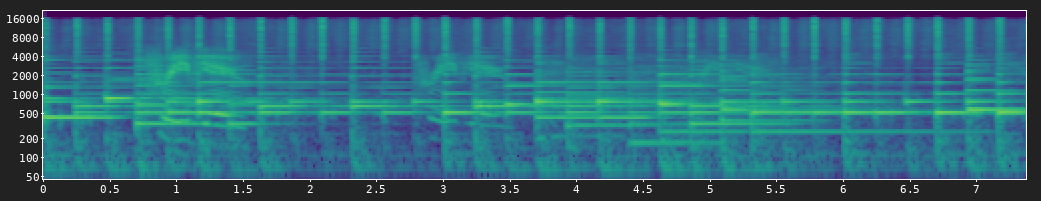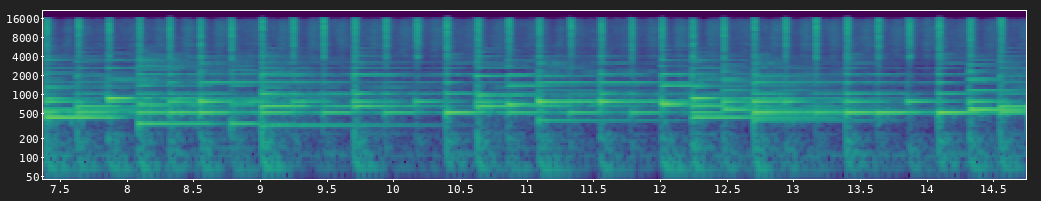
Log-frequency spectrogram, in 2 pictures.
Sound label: cheerful inspiration loop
